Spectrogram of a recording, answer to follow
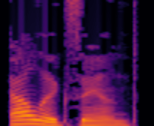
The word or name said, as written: alexande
